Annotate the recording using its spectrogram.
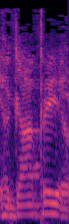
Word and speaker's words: agape: And love in this sense, in the Greek, is the word agape, A-G-A-P-E, agape or agape. I think agape is the normal pronunciation.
